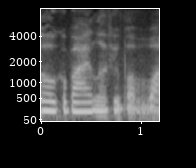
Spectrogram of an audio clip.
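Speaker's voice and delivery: normal talking voice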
